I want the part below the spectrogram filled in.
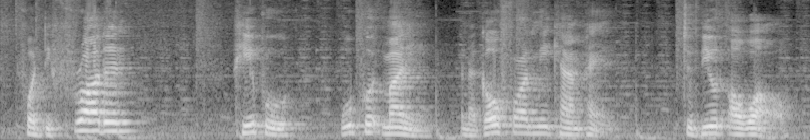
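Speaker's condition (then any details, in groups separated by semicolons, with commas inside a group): No condition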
